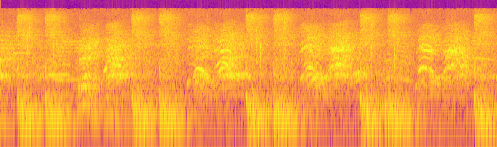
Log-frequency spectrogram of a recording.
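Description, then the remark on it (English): A baseball crowd chants "Big Mac" in a steady, repeating rhythm, loud voices rising and falling in unison over heavy thumping stomps or claps that keep the beat. “You hear the chants from the crowd of Big Mac.”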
